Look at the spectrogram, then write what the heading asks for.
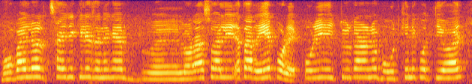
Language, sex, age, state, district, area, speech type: Assamese, female, 45-60, Assam, Nalbari, rural, spontaneous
